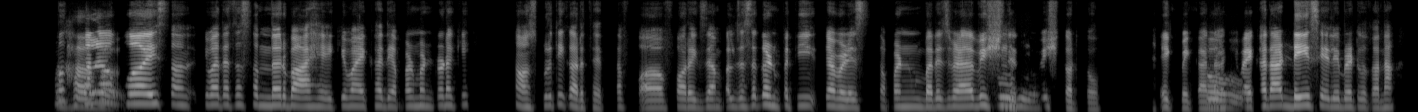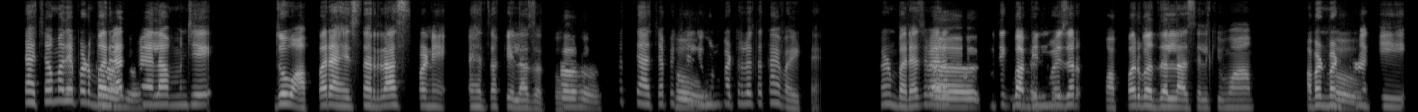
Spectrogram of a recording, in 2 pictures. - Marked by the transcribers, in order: other background noise; chuckle; tapping
- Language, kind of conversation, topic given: Marathi, podcast, तुम्ही इमोजी आणि GIF कधी आणि का वापरता?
